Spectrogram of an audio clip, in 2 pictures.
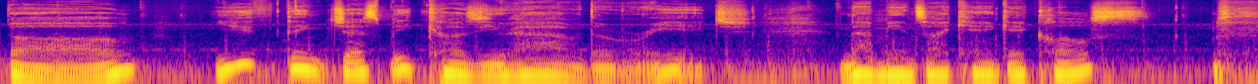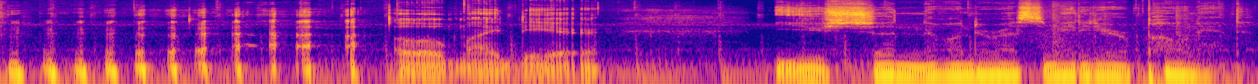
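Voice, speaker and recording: A man playing a sly, cocky rogue assassin in a fantasy audio roleplay, speaking softly and theatrically, often dropping into whispers. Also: expressive, slow, long pauses, soft background music, heavily acted. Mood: menacing, triumphant. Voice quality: low, gravelly, husky.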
